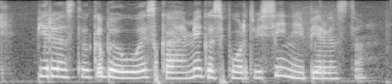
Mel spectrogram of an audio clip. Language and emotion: Russian, positive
